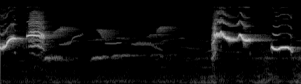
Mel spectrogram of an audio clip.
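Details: Oriental magpie-robin singing: loud, rapid whistled and buzzy phrases sweeping up and down, a quieter stretch of thin notes, then another strong burst of warbled whistles.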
